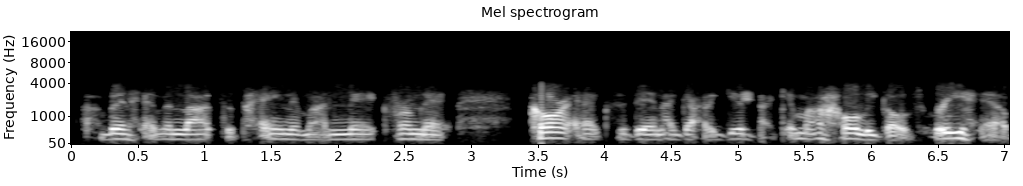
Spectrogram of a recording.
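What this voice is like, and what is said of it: Hoarse voice. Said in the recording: “I'm a little hoarse today.”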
